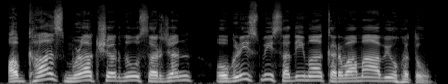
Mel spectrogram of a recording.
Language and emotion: Gujarati, neutral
